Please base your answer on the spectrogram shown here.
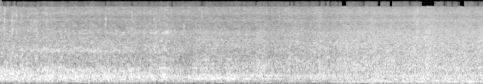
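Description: Continuous rushing water churns from the jets of a St. Lawrence swim spa, switched by a diverter valve, a dense steady hiss and roar filling the space without a break or voices.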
